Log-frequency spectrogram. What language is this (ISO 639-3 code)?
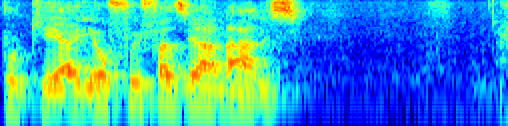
por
